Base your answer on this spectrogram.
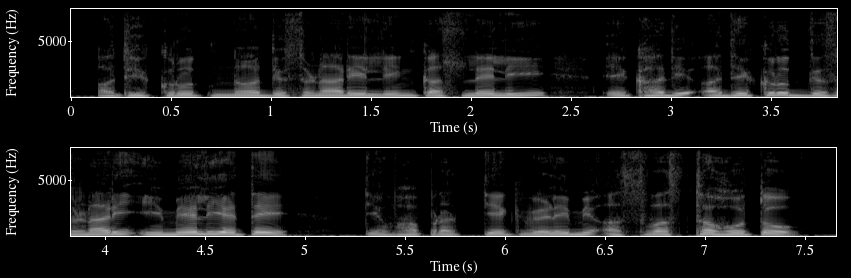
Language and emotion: Marathi, fearful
